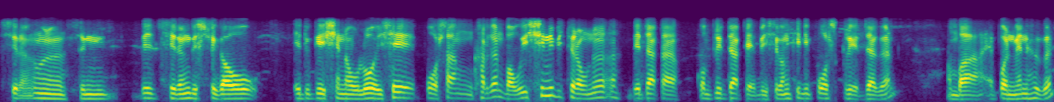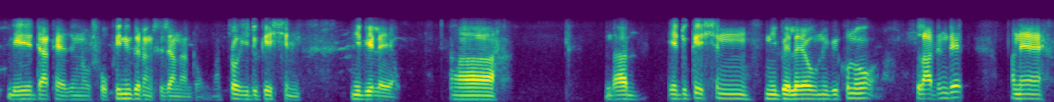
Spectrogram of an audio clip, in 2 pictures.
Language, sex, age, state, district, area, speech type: Bodo, male, 45-60, Assam, Chirang, rural, conversation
